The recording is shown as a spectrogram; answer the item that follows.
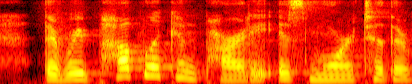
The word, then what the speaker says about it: Republican: Republican. Republican. Primary stress is on the second syllable. Republican.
